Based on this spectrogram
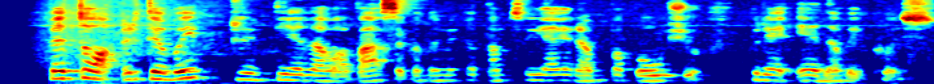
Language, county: Lithuanian, Kaunas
